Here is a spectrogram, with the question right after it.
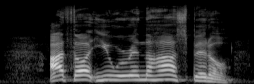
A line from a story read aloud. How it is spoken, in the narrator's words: I yelled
